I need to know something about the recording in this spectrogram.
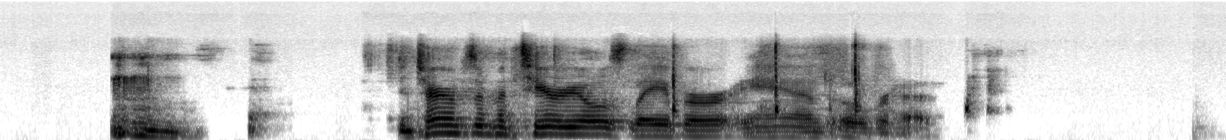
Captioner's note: cough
